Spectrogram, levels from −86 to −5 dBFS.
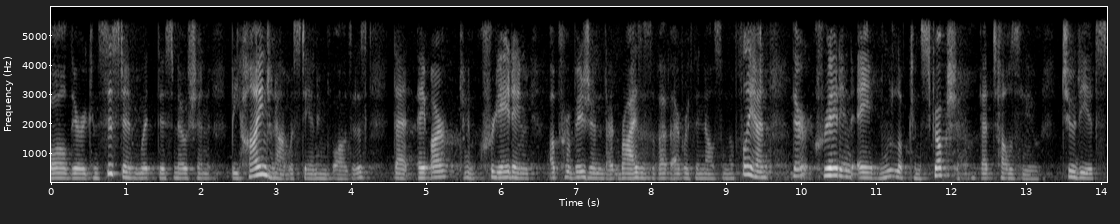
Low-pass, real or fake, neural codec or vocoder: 5.4 kHz; fake; codec, 24 kHz, 0.9 kbps, WavTokenizer, medium speech release version 1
